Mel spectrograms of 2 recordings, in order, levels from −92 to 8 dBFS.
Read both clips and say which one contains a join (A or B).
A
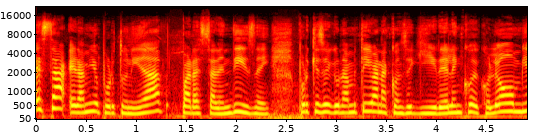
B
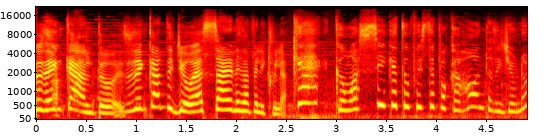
B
